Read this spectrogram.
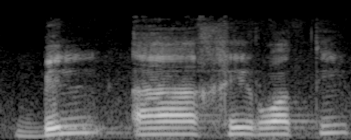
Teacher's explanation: بی الآخرات، با کے نیچے زیر ہے، اسے لام ساکن کے ساتھ ملائیں گے، درمیان میں سے الف حمزہ کو حذف کریں گے، بالآخراتی پڑھیں گے۔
